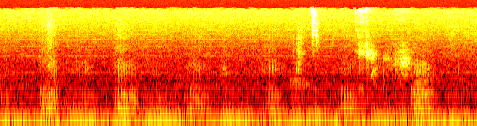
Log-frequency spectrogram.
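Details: Evening purring from a pregnant long-haired tabby being stroked, kittens active in her belly; low throbbing purr in regular pulses, with a few brief high squeaky sounds near the end.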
